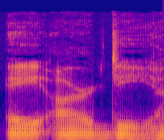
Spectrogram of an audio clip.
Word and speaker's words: Maillard: Maillard.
